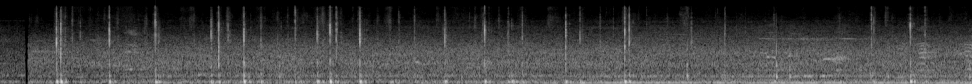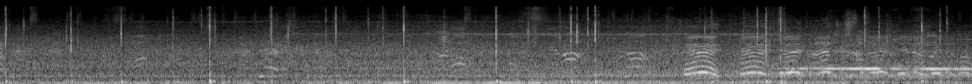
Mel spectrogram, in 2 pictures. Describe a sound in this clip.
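A football is kicked with sharp thuds, again and again.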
